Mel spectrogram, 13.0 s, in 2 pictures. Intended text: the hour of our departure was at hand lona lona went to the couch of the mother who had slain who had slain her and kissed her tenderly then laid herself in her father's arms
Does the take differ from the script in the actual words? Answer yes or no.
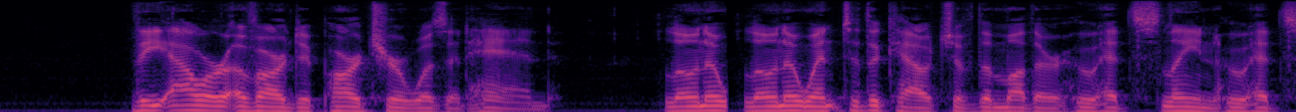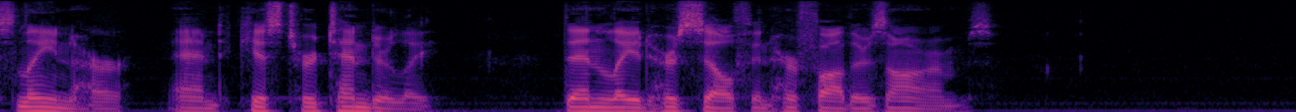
no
